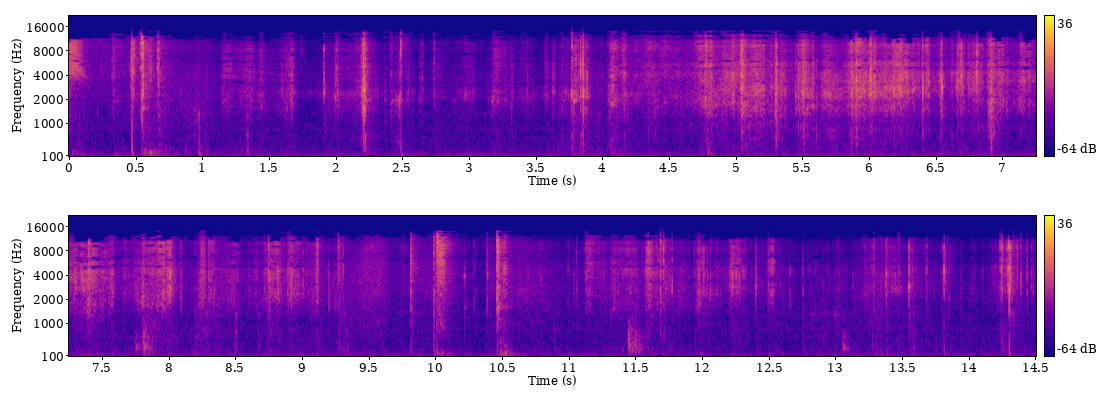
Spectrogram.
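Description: Corrugated paper crinkling and crackling as hands press and pleat it into a round rosette, with many scattered sharp clicks and a denser run of rustling in the middle.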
